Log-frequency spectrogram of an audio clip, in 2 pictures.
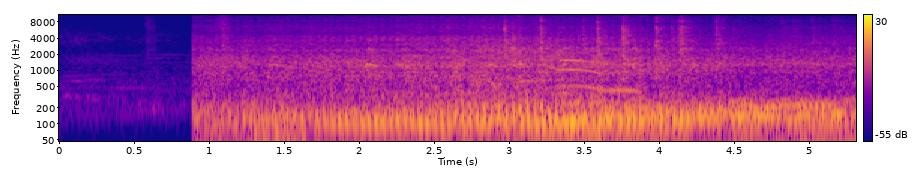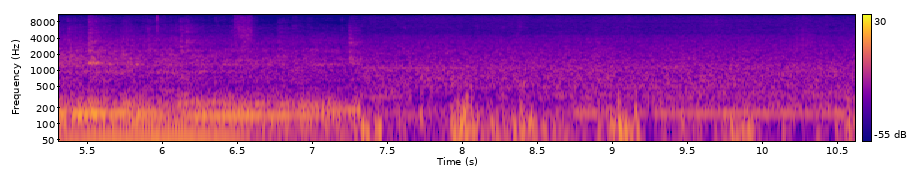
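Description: Street ambience that cuts in suddenly about a second in, carrying a motor vehicle's engine running close by as a steady low hum over general street noise. The engine hum drops back after about seven seconds.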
